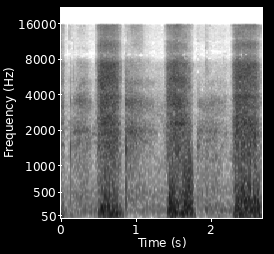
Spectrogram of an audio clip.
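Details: Captive female civet (musang) in a blue cage in Purwakarta, West Java, making bebengos, a long exhaled breath that signals heat in adults. Three loud, breathy, hissing exhalations, each about half a second, repeated roughly every second, with quiet gaps between.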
